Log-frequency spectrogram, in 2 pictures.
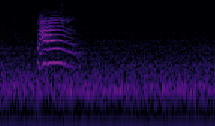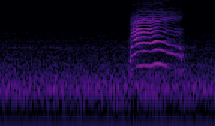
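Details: Cat mewing twice, about four seconds apart, each call short and bright with rich harmonics, rising then falling, against a quiet background with faint hum.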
